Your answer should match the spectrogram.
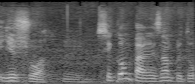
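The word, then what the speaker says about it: ישוע: Jésus est sa prononciation français. Mais hébreu, bango bazo prononcer Yeshua.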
